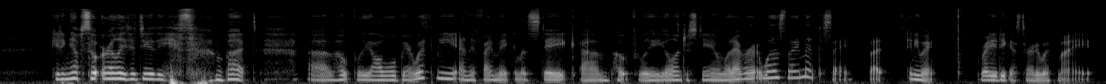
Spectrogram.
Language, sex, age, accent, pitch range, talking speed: English, female, 20-39, American, 185-240 Hz, 220 wpm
